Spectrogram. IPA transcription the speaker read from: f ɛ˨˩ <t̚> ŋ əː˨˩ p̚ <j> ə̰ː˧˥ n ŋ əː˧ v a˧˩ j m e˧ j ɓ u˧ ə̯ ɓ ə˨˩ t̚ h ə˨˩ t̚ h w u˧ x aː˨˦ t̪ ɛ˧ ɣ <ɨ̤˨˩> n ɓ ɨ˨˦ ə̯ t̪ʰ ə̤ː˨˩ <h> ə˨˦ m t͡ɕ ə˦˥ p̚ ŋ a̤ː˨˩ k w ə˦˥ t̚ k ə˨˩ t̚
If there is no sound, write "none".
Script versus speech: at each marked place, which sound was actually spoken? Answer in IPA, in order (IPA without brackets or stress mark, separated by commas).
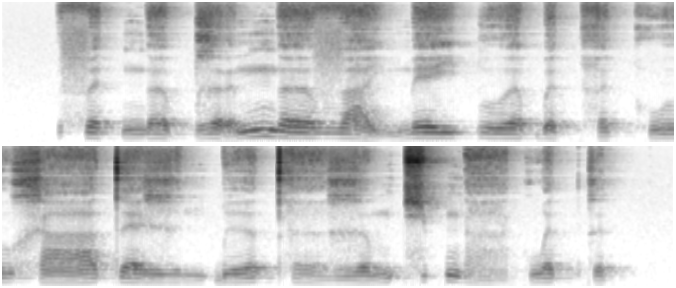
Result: t̚, ɣ, ɨ̤˨˩, ɣ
